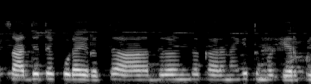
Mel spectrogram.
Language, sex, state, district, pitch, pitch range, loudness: Kannada, female, Karnataka, Dharwad, 225 Hz, 215-240 Hz, -17 LUFS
